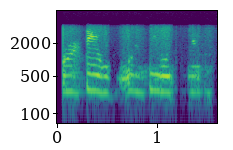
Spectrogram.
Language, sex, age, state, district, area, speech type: Hindi, female, 45-60, Rajasthan, Karauli, rural, conversation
